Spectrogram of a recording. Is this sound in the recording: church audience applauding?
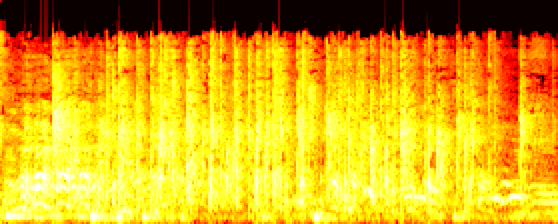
yes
